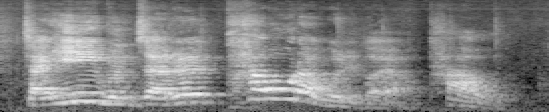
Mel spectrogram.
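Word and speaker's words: τ: 자, 얘는 이제 나타내는 거는 이제 얘 얘 자,이 문자를 타우라고 읽어요. 타우. 어, 타우라고 읽고.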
